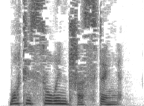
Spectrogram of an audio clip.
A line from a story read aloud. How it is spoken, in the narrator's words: She asked through clenched teeth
